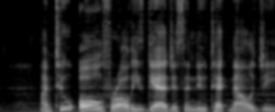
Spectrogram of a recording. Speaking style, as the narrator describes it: he exclaims

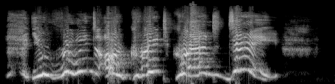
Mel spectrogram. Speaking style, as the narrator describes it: yell at him

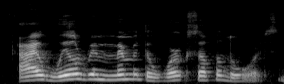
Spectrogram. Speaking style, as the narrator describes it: David said

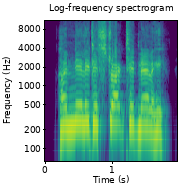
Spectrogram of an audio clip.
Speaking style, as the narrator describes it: she exclaimed

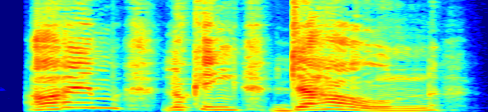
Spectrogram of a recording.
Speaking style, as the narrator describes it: cried Piglet loudly

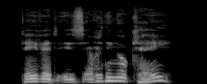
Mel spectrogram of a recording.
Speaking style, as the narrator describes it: Sarah asked softly

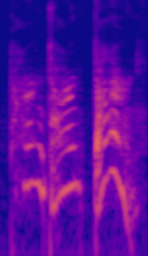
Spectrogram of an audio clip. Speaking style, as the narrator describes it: he muttered

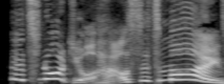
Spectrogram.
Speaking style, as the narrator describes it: spluttered Mr

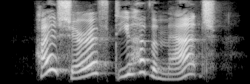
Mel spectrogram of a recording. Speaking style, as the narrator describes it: shouted Homer

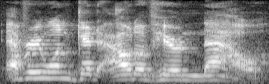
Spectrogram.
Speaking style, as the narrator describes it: Hector roared

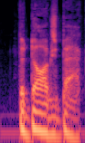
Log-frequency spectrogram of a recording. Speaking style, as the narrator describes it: said Quill

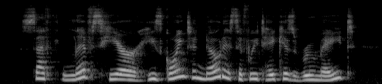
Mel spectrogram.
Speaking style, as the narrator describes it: Ashlia said

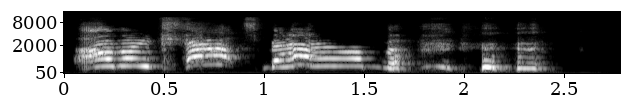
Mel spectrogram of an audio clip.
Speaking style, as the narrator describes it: screaming

